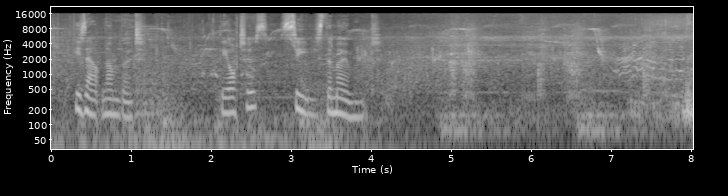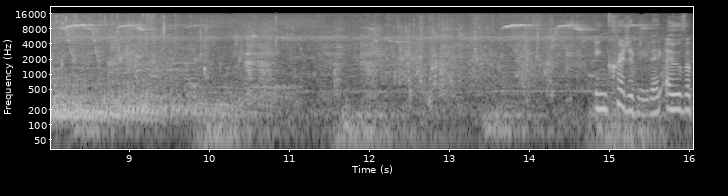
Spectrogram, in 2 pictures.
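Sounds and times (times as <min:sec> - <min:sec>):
otters growling and snarling: 0:04.8 - 0:14.4.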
